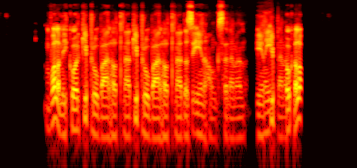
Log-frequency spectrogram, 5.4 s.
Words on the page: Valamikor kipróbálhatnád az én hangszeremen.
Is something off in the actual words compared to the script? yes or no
yes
